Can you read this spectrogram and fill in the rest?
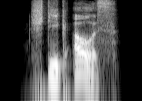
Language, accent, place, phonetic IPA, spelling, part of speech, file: German, Germany, Berlin, [ˌʃtiːk ˈaʊ̯s], stieg aus, verb, De-stieg aus.ogg
- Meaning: first/third-person singular preterite of aussteigen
